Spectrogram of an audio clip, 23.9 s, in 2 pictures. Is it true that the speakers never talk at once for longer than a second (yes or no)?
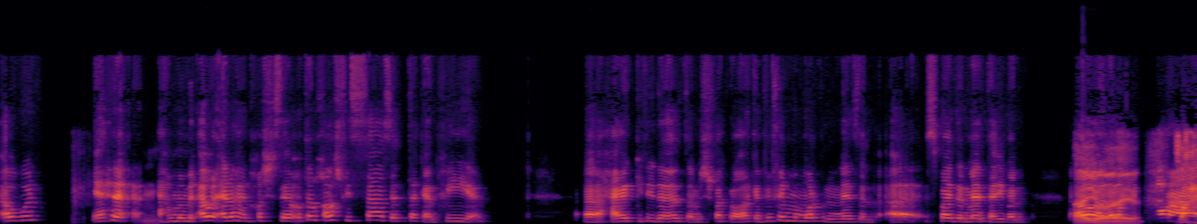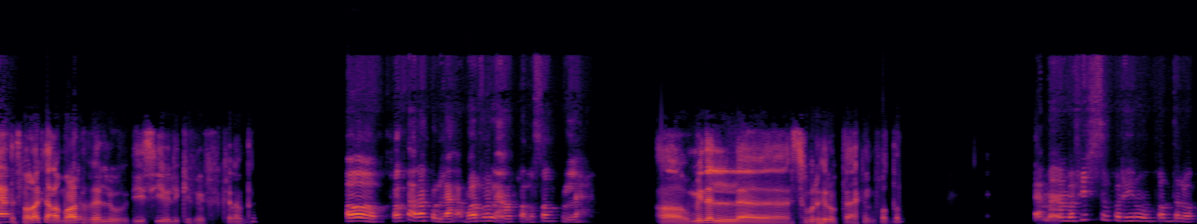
no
